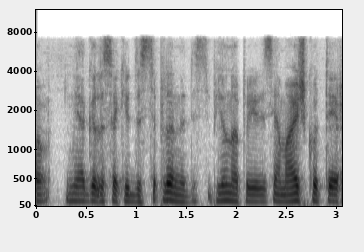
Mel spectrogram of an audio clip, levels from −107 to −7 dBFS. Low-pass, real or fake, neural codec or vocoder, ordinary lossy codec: 7.2 kHz; fake; codec, 16 kHz, 0.5 kbps, X-Codec, WavLM features, trained on Multilingual LibriSpeech; AAC, 64 kbps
